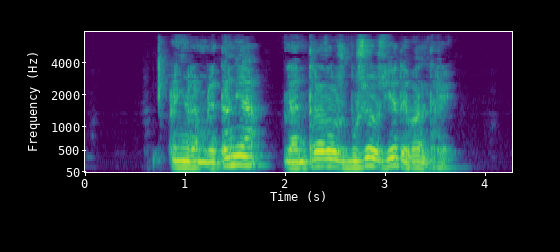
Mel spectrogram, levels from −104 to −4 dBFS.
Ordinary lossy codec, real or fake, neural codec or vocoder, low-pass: MP3, 64 kbps; fake; codec, 16 kHz, 16 kbps, FreqCodec, larger model; 7.2 kHz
